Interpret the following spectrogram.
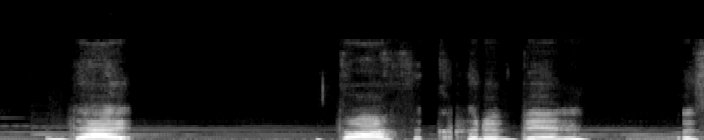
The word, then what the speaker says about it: Thoth: So the actual pronunciation that Thoth could have been was thought.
